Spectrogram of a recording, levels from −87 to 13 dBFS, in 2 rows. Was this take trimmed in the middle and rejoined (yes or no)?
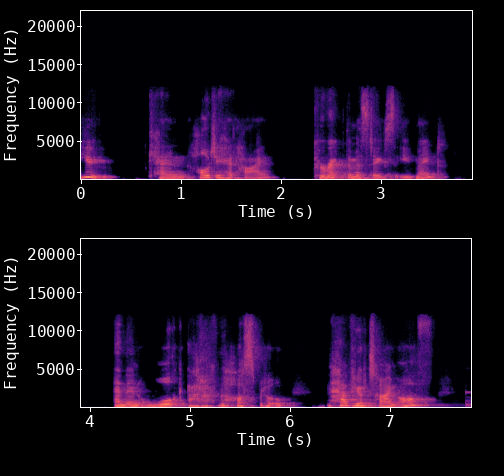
no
